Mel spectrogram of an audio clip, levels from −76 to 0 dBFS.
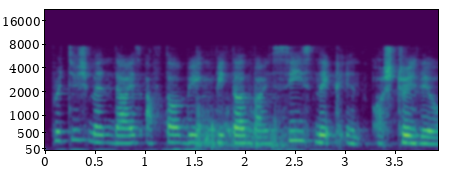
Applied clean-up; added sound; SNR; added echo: none; none; none; reverberation time 0.6 s.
